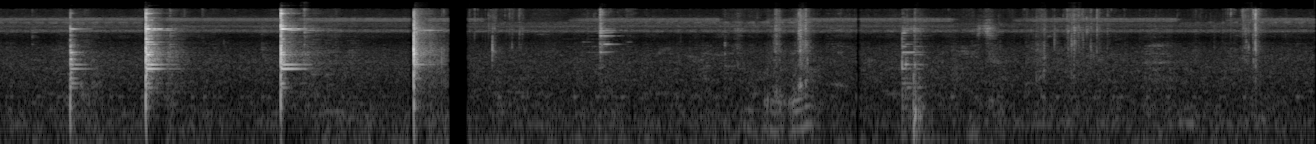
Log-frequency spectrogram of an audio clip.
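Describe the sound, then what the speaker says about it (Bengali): A coconut being cracked open in a kitchen: four sharp, loud knocks in a steady rhythm, then softer scattered taps and cracks close by. "এরপর আমি নারকেলটাকে ফাটিয়ে নেব।"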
